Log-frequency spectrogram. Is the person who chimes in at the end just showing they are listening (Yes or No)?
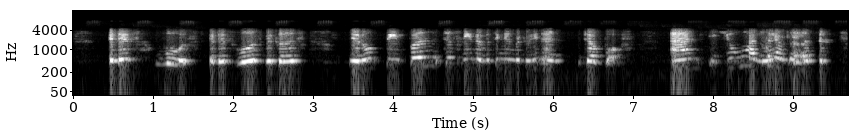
Yes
